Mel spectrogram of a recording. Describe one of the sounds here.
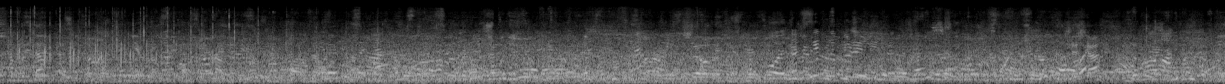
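A large crowd of men and women murmurs and talks all around, outdoors.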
